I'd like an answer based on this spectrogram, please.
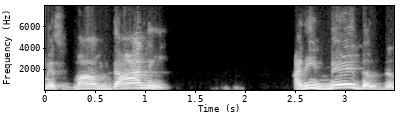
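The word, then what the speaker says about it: Mamdani: See, he made he made him pronounce his name correctly. Correctly. His name is M Danny.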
